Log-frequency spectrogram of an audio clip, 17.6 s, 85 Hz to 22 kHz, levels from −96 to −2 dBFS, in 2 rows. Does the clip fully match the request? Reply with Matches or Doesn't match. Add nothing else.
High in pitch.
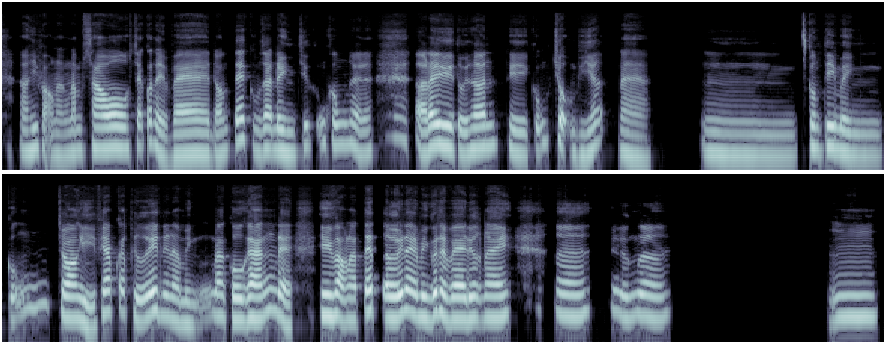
Doesn't match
